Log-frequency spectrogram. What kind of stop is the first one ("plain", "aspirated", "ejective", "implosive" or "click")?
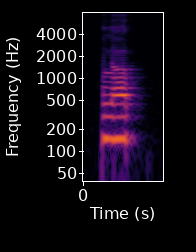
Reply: plain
